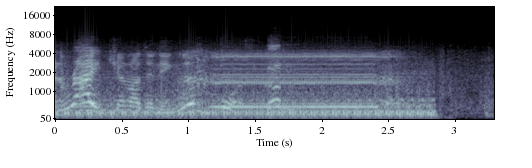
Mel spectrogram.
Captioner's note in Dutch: claxon van voertuig toetert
